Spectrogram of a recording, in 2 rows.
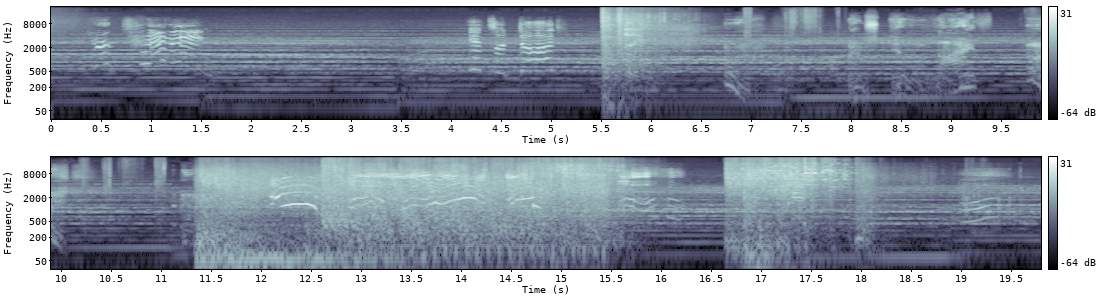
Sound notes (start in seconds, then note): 6.6 grunts; 11.3 explosions; 12.0 shrieks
